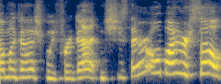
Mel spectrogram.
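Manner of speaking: high-pitched, fast, alarmed blurt.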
